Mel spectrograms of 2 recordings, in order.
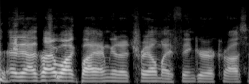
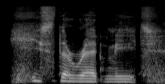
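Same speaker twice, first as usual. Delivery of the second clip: very quiet, hushed whisper close to the ear; 10 dB quieter than usual. Speaker leans over and whispers into a companion's ear about a nervous kid: whispering. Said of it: "and I lean over and whisper in Charlie's ear".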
